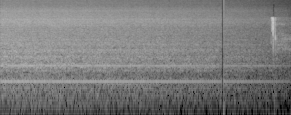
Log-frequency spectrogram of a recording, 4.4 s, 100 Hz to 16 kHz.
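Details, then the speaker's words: Off-grid solar inverter with a 250 F, 16.2 V supercapacitor bank added, starting a motor load with inrush now about 190–200 A: a steady mid-pitched buzz holds as the inverter ramps up, cuts briefly and returns; it carries the surge. "you can hear the buzz when the inverter kicks on and the inverter ramps up its output"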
